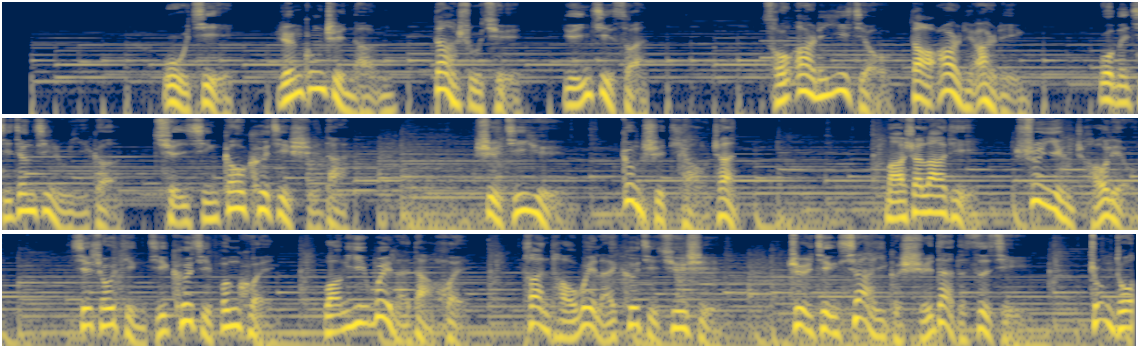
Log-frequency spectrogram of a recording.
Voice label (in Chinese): 男 未来科技; 玛莎拉蒂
